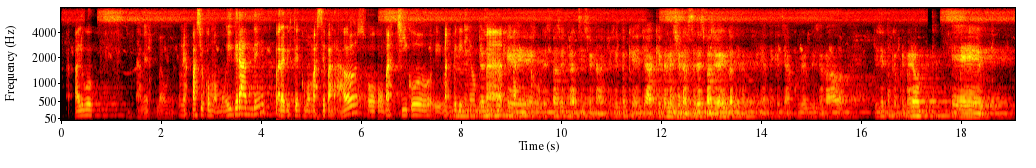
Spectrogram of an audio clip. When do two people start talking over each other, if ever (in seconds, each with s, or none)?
7.7 s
